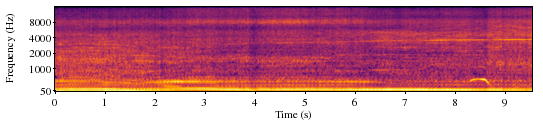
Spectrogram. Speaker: Let this thing warm up so I can bleed out the coolant system, but everything sounds good.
